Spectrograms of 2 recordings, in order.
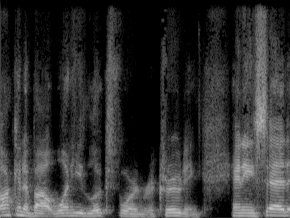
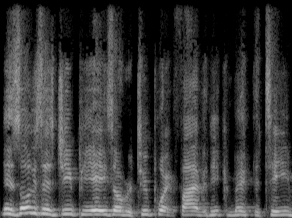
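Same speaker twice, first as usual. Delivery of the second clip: higher, laughing through the punchline; laughing Deion quote; 7 semitones higher than usual. Retold or imitated. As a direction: let a laugh break into the last words. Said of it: "He said".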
